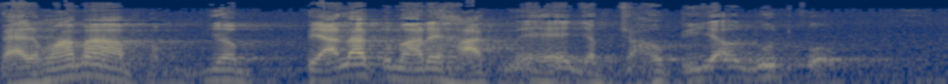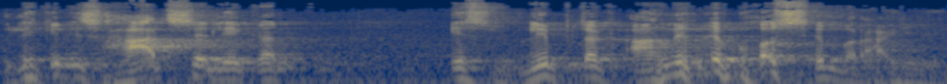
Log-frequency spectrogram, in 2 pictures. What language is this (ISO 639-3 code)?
urd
